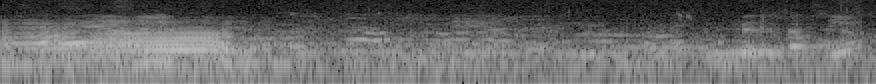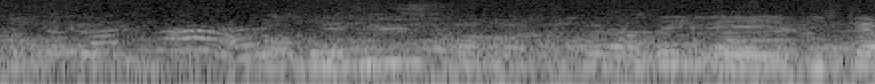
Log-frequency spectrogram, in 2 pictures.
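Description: Cows mooing at the Bourail agricultural fair, a loud drawn-out moo up front followed by another fainter low call, over a murmur of crowd chatter and a person talking.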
